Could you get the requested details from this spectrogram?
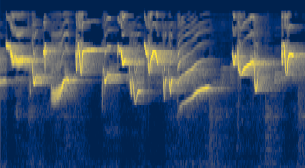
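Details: White-rumped seedeater delivering a fast, sweet song of high chirps and long rising whistled slurs, with a short gap before the final notes.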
